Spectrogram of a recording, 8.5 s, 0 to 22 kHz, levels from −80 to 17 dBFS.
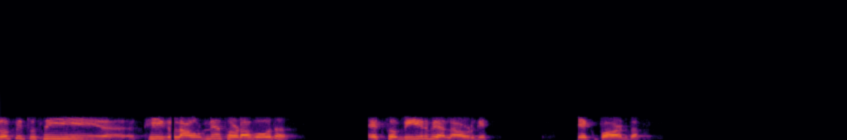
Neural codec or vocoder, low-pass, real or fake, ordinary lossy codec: vocoder, 44.1 kHz, 128 mel bands every 512 samples, BigVGAN v2; 3.6 kHz; fake; none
